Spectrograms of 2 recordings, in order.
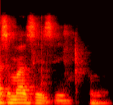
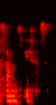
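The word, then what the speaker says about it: samasīsī: Jivita samasisi. Samasisi, sorry, not samasisa.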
